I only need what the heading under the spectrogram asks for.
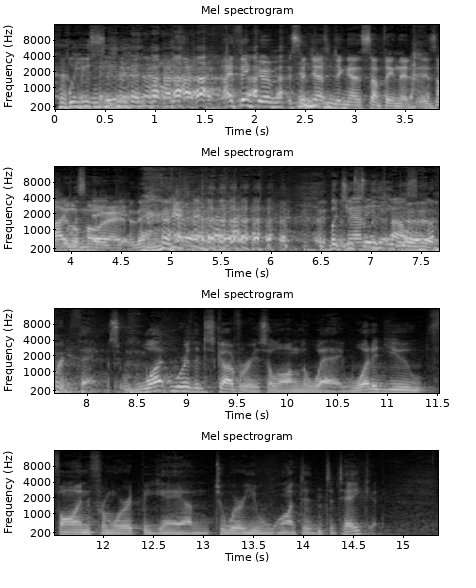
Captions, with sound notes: Well, you seem to – I think you’re suggesting something that is a little more – BOB MARTIN I was naked! (LAUGHTER) But you say that you discovered things. What were the discoveries along the way? What did you find from where it began to where you wanted to take it?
